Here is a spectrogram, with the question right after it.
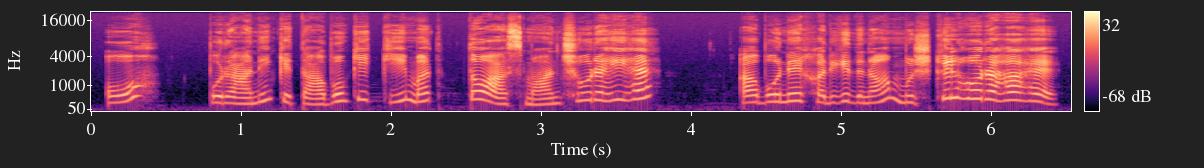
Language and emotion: Hindi, surprised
